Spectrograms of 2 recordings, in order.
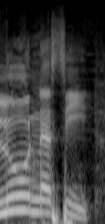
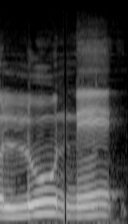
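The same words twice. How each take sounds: First: लू नसी with a short "na", not ne; लू नसी, short unstressed middle syllable; right pronunciation. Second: लूने said with a full "ne" sound; the mistaken लूने, long ne in the middle; wrong pronunciation. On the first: Teacher correcting the word: लू नसी with short na. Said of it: "नसी लिखा हुआ है". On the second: Teacher demonstrating the wrong way: लूने with ne. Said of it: "इसको ने करेंगे बेटा". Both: Shown as a demonstration.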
